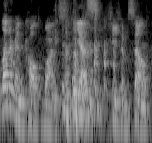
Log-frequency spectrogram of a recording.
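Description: Reading his funny first-person essay at a home literary salon, a young man adopts a deliberate, mock-grand, projected manner and a sing-song medium-pitched voice. A crowd can be heard in the background of the living room. The far-off camera mic adds roomy echo and faint noise.

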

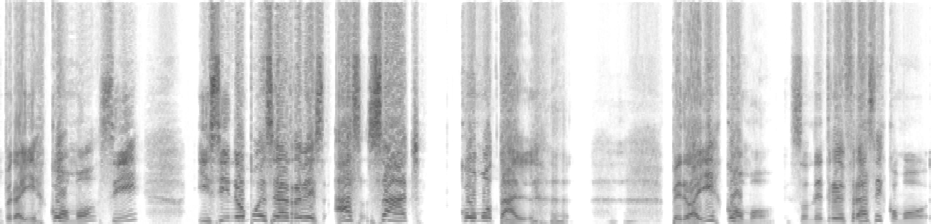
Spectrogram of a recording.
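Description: A woman's voice: on the high side, a bit bright, no room sound. A woman teacher, patiently explaining an English lesson step by step and often checking in with "¿sí?". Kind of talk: online class explanation.

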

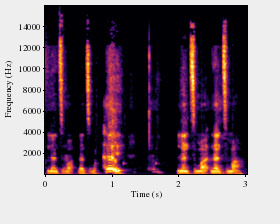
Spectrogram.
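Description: A man's voice: on the high side, dark tone, soft background music, lightly acted. A man dubbing a doting, fussy husband. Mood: anxious fussing. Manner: fussing, repeating apologies and "slowly". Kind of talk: French film dub.

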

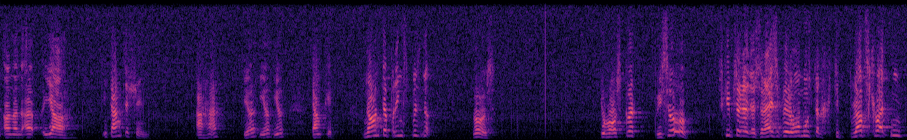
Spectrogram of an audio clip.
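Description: A man's voice: extremely high pitch, fairly bright tone, a little hiss or hum, rough recording. An actor playing a fretful man who rambles and stammers, in 1930s film comedy style. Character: fussy flustered Austrian man, anxious about travel.

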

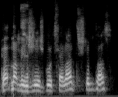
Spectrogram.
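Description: Streaming from a hotel room, a man speaks German casually with an Arabic-influenced accent, using street slang, repeating words and dropping frequent Arabic interjections. His voice is fairly high, mellow and slightly rough, at normal speed. Audio is dull and lo-fi, captured on a phone held close without headphones.

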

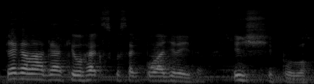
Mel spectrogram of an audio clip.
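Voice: medium pitch, animated, brisk, a little hiss or hum. A person, filming pets at home on a phone, coaxing and cooing at puppies in a playful, chuckling way. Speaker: pet video maker.

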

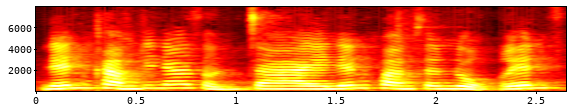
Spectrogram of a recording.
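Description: Gentle Thai teacher, higher voice. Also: female voice, dull audio. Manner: gentle, coaxing, often ends phrases with polite particles; slows down and exaggerates words when modelling speech for a child. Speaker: child speech development teacher. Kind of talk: parenting advice lesson.

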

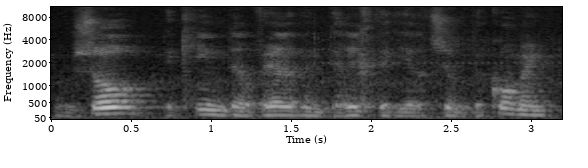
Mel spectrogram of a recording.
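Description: A man's voice: medium pitch, animated, fairly quick. Elderly male rabbi in his eighties, emphatic Torah sermon, heard from a distance in a roomy space with faint background noise. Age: 80s. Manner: emphatic, swells from quiet to loud for stress.

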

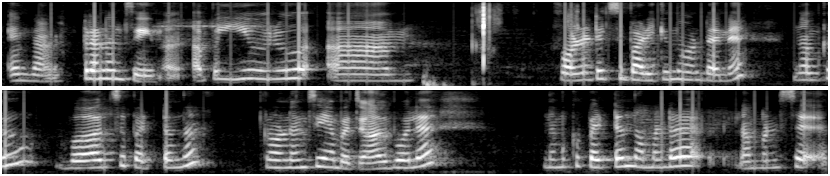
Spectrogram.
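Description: A woman leads a phonetics lesson in a slightly high voice. She sounds out each word piece by piece, with steady, patient explanations. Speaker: phonetics teacher.

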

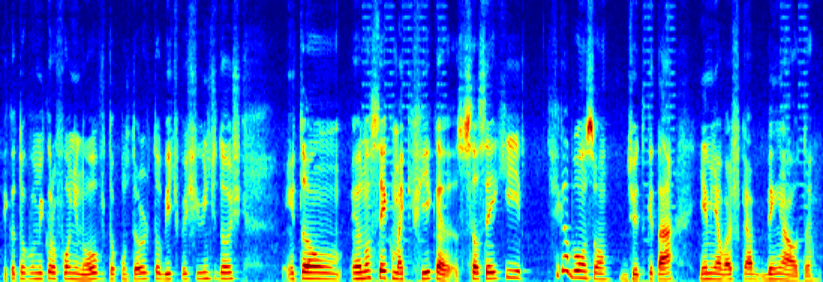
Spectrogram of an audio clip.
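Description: A young man with a Brazilian accent giving relaxed, slangy commentary while playing a game, chatting with viewers through a headset mic. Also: fairly high pitch, normal speed, clear, resonant tone. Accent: Brazilian Portuguese. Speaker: gaming youtuber. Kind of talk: casual gameplay commentary. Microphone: headset microphone.

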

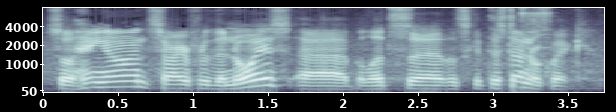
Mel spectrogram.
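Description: A man talks through his bench work in an easy, unhurried workshop tutorial, his voice sitting at an ordinary middle pitch. He explains each step plainly while he works. A faint hum of workshop noise sits behind him. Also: animated, a bit bright. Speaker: violin maker.

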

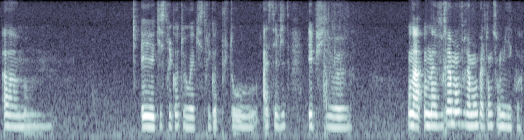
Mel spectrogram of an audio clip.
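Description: A woman chatting casually as a podcast co-host, her speech full of little pauses and restarts. There's a gravelly fry in her voice at middle pitch. She talks about her craft in an easygoing, searching way. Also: little pitch movement, sharp tone, a little hiss or hum. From France. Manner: hesitant, many fillers and restarts. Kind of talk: casual chat about knitting.

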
